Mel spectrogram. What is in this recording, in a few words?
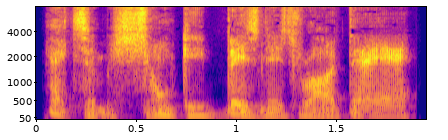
jeers; sniper; source engine; tf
